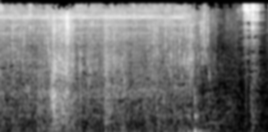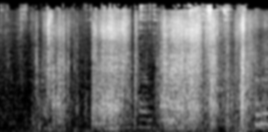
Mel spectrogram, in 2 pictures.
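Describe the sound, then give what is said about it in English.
Hands are washed under running water, giving an uneven splashing trickle with brief dips and swells that runs for several seconds. “Washing hands.”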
